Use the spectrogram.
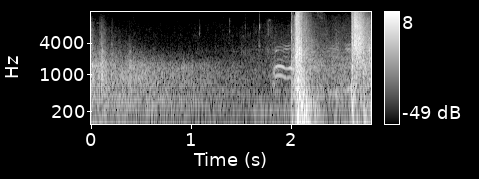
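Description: Sniper rifle shot in the video game Battlefield 4: after a low rumbling battlefield ambience, a loud sharp crack hits near the end, followed by a second blast.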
